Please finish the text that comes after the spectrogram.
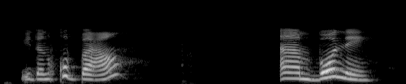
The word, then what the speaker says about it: bonnet: إذن قبعة، un bonnet. فبالنسبة للبوني تكتب ب2n، يعني اثنان من n، un bonnet. وأيضا تكتب بالتي في الآخر ولكن لا ننطقها.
